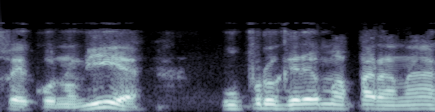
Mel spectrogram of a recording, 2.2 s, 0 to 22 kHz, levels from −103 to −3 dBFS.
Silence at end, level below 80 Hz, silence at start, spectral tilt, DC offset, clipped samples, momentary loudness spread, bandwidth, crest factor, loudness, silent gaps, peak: 0 s; -64 dBFS; 0.05 s; -7 dB/octave; under 0.1%; under 0.1%; 8 LU; 7.4 kHz; 14 dB; -19 LUFS; none; -4 dBFS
